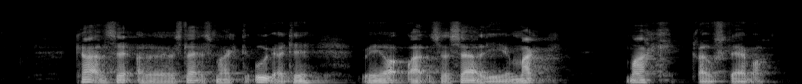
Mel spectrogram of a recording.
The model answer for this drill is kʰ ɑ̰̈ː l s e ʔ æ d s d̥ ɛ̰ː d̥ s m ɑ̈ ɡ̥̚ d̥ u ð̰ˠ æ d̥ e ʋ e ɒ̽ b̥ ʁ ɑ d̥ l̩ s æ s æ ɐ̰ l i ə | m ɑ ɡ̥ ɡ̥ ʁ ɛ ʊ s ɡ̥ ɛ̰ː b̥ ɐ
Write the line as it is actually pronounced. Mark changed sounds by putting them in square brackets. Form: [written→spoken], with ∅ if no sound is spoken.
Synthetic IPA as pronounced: kʰ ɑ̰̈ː l s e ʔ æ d s d̥ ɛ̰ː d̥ s m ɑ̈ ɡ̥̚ d̥ u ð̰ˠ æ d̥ e ʋ e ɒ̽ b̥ ʁ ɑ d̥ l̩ s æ s æ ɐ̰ l i ə | m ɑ ɡ̥ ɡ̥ ʁ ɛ ʊ s ɡ̥ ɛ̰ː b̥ ɐ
